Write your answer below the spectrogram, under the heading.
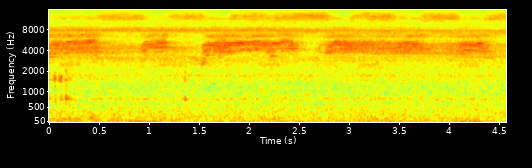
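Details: On 24 July 2016, a robust cicada sings a continuous shrill buzz, rising and falling in slow pulses roughly every second, over soft background hiss.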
